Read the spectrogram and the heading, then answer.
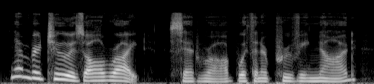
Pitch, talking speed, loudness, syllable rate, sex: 180 Hz, 175 wpm, -17 LUFS, 4.4 syllables/s, female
